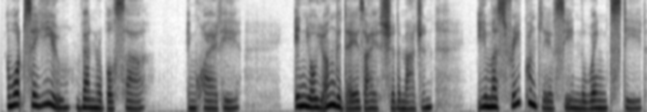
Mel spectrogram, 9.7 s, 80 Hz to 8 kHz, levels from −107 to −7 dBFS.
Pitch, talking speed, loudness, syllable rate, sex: 215 Hz, 140 wpm, -18 LUFS, 4.7 syllables/s, female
